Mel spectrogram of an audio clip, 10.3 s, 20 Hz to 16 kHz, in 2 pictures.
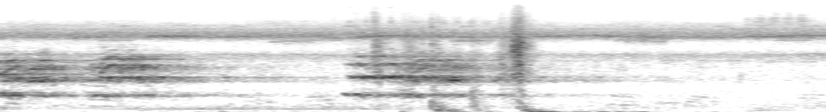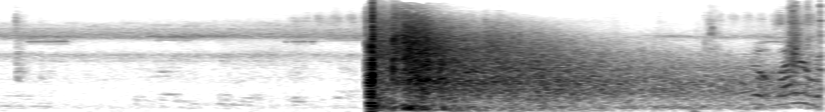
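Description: A single .30-30 rifle shot about three-quarters of the way in, its report echoing and dying away over a couple of seconds.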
